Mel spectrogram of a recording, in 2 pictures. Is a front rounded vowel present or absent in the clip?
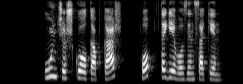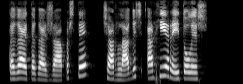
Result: absent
